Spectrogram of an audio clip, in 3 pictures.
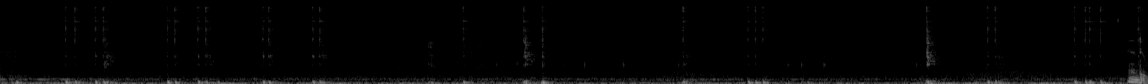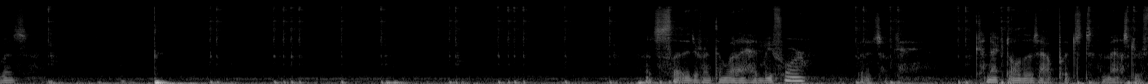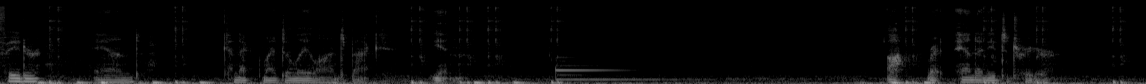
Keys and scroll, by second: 13.0 3, 15.2 2, 17.8 1.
